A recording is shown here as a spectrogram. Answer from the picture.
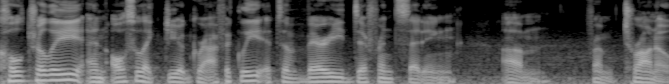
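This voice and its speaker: A man with a fairly low pitch talks at a moderate pace. His intonation is lively, and there's vocal fry in his voice. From Ecuador, Quito. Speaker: university student. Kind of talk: interview.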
